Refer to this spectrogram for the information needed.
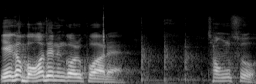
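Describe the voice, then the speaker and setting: Pitch shifts in an ordinary way. The delivery moves at a moderate pace. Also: man. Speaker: math teacher. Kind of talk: lecture.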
